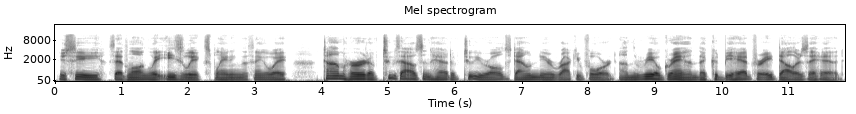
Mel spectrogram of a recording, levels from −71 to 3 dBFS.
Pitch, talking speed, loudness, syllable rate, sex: 100 Hz, 180 wpm, -19 LUFS, 4.1 syllables/s, male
